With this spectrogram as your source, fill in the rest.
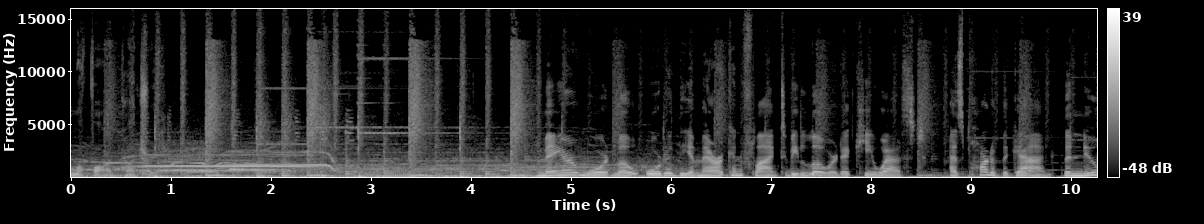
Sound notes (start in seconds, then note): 4.2 melodious music; 4.2 people cheering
